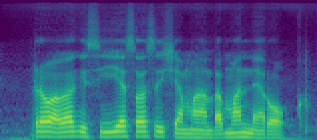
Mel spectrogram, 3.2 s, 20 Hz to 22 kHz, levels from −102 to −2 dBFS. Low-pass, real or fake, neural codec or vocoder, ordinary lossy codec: 19.8 kHz; fake; autoencoder, 48 kHz, 32 numbers a frame, DAC-VAE, trained on Japanese speech; none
